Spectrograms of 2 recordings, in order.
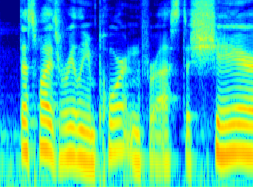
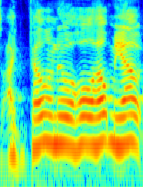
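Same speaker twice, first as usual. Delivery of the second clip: higher and louder, calling up out of the hole; shouting for help; 7 semitones higher, 10 dB louder, faster than usual. Retold or imitated. Man in the hole shouting to the policeman, louder plea. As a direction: yell it up to the policeman above. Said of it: "And he goes".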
